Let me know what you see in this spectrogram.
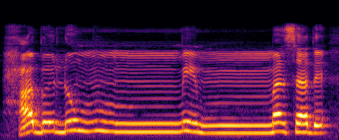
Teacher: حب با کے اندر قلقلہ کریں گے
